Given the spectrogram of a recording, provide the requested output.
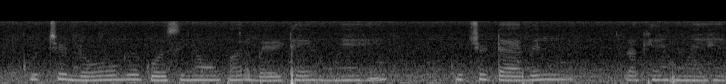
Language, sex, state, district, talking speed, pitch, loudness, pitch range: Hindi, female, Chhattisgarh, Jashpur, 100 wpm, 200 Hz, -32 LUFS, 190-210 Hz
